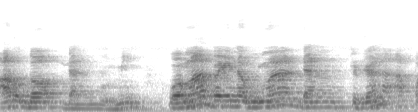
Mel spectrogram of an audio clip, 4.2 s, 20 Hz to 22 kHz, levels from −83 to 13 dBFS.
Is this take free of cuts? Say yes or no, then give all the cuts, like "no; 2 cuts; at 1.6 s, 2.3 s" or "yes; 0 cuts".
no; 1 cut; at 1.5 s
